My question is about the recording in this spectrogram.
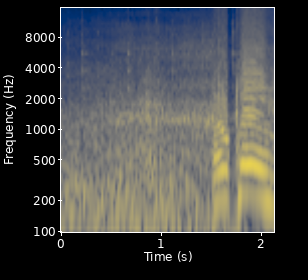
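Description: Steady wind rush and engine noise of a motorcycle riding at road speed, heard from the rider's position. A man starts talking about one and a half seconds in.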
